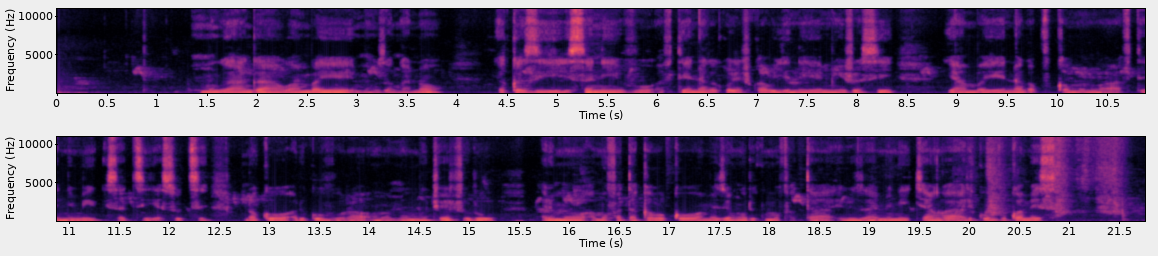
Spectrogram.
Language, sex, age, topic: Kinyarwanda, male, 25-35, health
